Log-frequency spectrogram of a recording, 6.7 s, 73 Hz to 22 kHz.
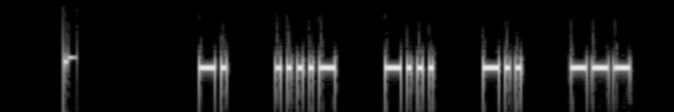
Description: Morse code, heard as a keyed tone, about 22 wpm, spaced as for 13 wpm, 700 Hz. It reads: N4BDO
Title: USA Call Signs - 3x Character Spacing - 22wpm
